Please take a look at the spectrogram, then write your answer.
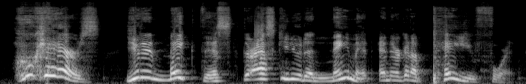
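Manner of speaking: loud, high screaming. Retelling a reaction to a scene, imitating own screaming at screen. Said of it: "I'm sitting here screaming at the screen".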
